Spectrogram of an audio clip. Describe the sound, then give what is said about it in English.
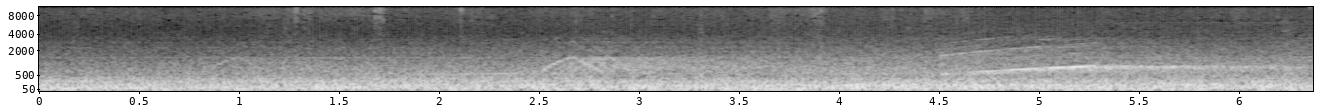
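A police car siren wails in rising and falling sweeps right behind the speaker's vehicle, growing clearer toward the end, over a steady, loud rumble of engine and road noise. No one speaks. “Funny enough, we've got the police right behind us.”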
